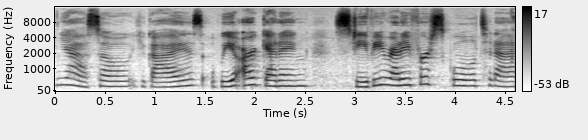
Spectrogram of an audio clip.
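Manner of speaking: soft, hushed, eerily calm voice. Imitating Avery Woods's new way of talking: calm and soft-spoken. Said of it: "this creepily calm disposition and being really soft-spoken".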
